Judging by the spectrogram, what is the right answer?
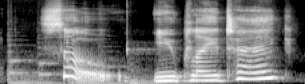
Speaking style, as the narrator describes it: let out a little chuckle and said

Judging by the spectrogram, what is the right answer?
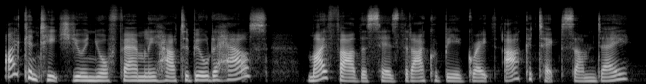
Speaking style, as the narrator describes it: said Kaushik

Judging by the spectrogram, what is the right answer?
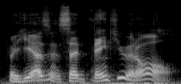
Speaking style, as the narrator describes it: said Hestia indignantly

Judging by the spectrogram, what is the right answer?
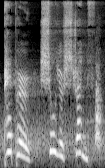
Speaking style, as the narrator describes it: he cried out

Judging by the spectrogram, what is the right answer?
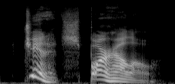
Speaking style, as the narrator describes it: she cried

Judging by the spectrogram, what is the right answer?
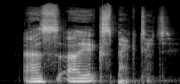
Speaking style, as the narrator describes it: he murmured, with that hissing inspiration of his which meant so much

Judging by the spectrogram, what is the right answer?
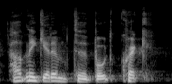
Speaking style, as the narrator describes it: cried the ancient half-sister

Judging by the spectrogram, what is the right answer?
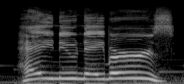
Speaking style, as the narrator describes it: shouted Vienna

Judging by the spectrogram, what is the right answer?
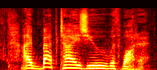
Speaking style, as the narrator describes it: John said calmly

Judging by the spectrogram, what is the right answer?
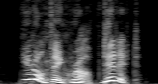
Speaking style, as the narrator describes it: cried Flora

